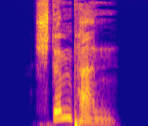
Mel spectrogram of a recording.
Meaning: dative plural of Stümper
- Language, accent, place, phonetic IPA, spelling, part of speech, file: German, Germany, Berlin, [ˈʃtʏmpɐn], Stümpern, noun, De-Stümpern.ogg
